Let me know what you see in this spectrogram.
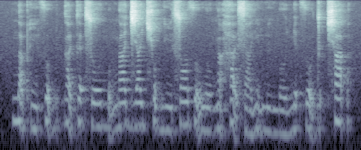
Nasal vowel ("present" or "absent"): present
